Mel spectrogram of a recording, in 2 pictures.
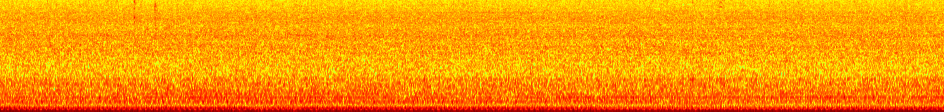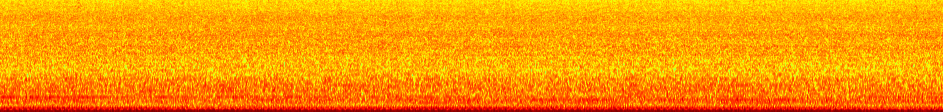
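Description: A small propeller plane's engine drones steadily from inside the cabin.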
